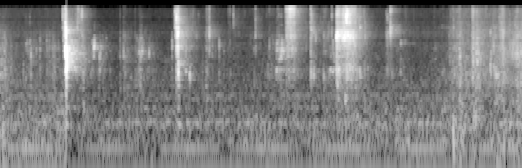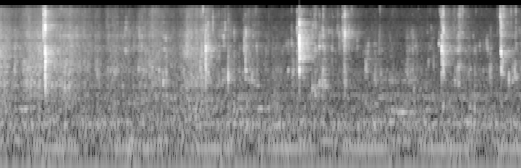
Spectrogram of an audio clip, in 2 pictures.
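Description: Close-up eating sounds of a person eating seafood instant noodle soup: a string of short wet smacks and slurps, one every second or so.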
